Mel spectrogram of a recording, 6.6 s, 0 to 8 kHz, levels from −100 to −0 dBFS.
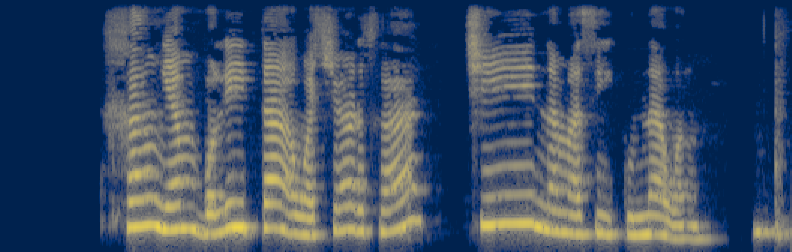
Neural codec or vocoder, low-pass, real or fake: none; 7.2 kHz; real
